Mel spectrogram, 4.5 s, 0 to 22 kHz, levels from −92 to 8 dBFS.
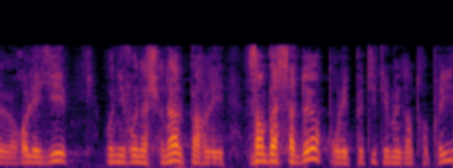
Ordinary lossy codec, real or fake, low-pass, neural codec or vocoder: none; fake; 7.2 kHz; vocoder, 22.05 kHz, 80 mel bands, WaveNeXt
